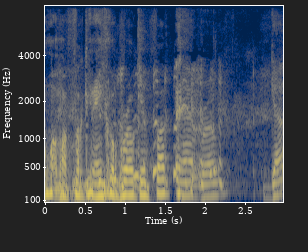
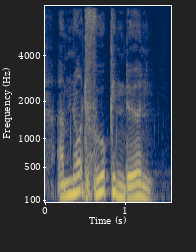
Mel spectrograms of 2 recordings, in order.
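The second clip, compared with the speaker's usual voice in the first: Irish accent attempt coming out Australian. Friends keep calling the accent australian; insisting on continuing in a bad irish accent. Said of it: "That's Australian".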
